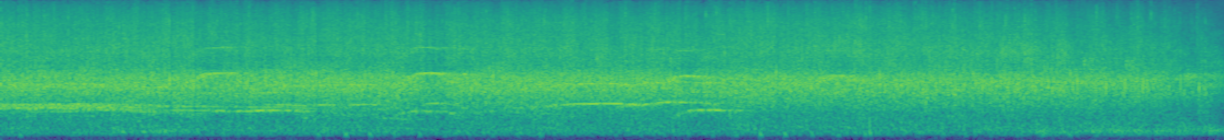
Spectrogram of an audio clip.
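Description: Audience at a flute orchestra concert in a church breaking into loud, sustained applause that fills the room at an even level the whole time, with a few voices faintly audible in the crowd.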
